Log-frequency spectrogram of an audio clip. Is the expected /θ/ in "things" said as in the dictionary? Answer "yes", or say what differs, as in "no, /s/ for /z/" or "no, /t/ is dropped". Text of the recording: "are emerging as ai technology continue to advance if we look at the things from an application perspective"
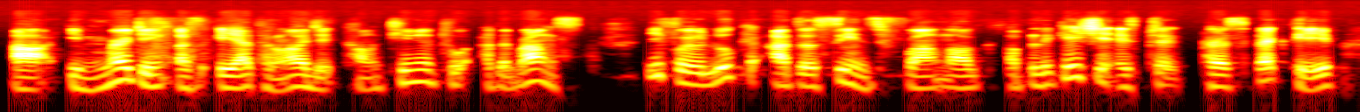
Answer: no, /s/ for /θ/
